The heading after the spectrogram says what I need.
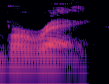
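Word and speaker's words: Barré: he's Welsh kind of it's not beret like the Hat that's spelled differently it's like mr. beret so gamma-ray syndrome is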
